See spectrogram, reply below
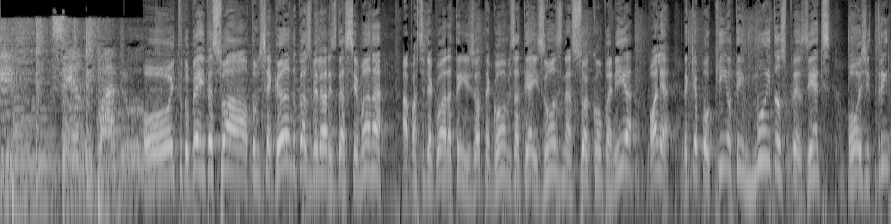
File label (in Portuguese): locução para rádio popular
